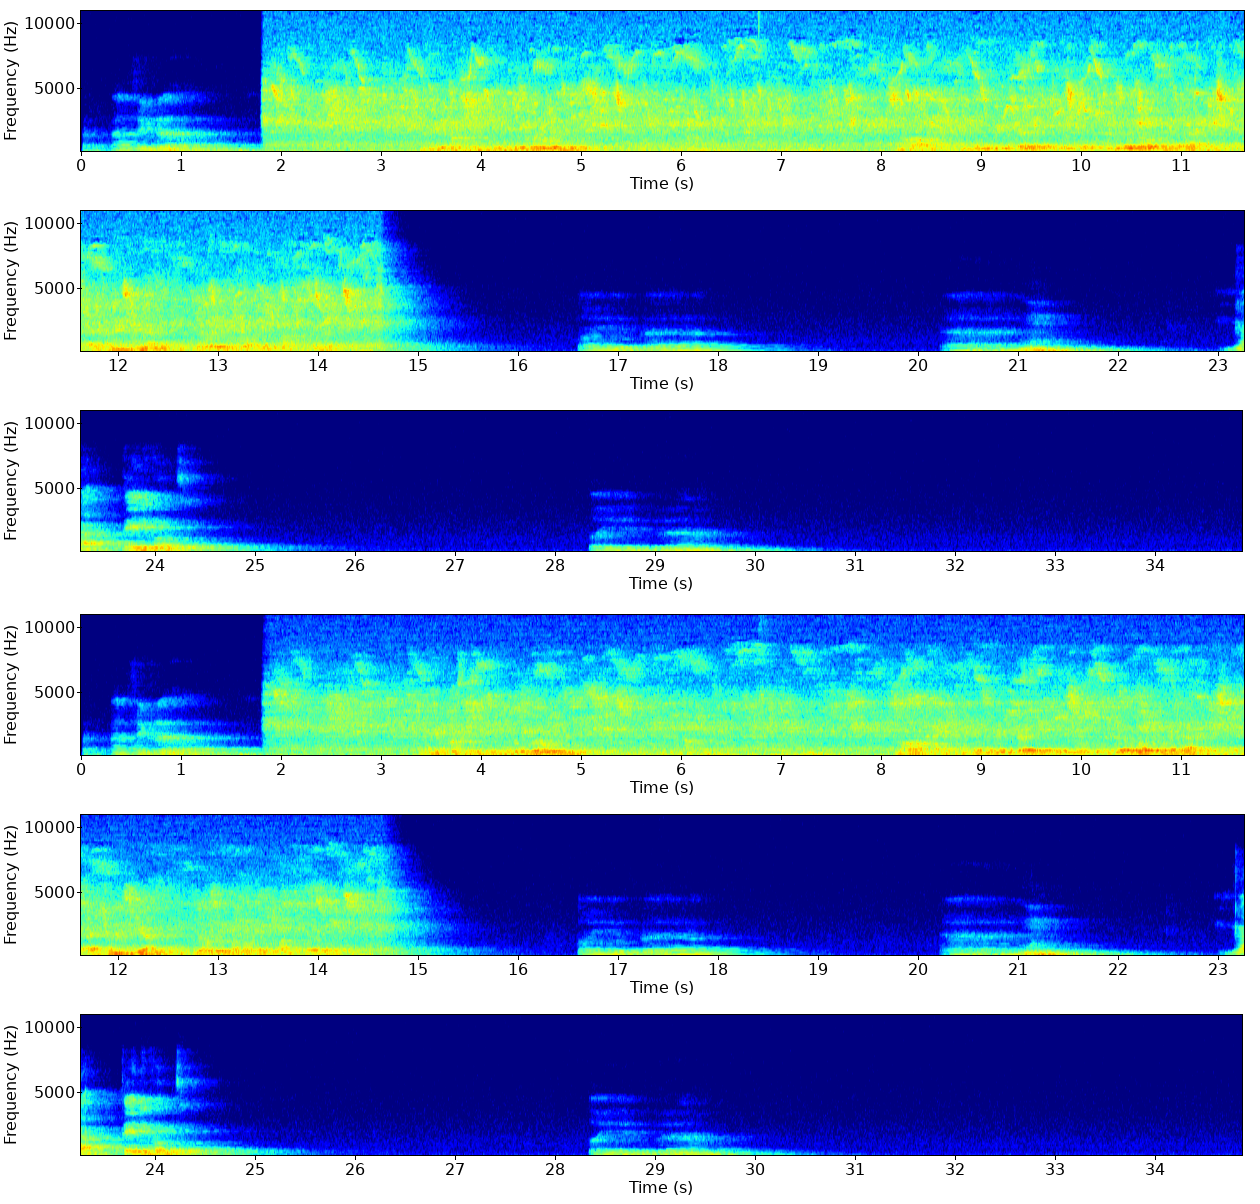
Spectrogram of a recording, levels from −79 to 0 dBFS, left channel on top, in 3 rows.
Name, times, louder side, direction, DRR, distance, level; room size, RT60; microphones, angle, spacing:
voice 1, 0.3-1.8 3.4-7.5 16.6-17.8 20.2-21.4 28.3-29.6, equal, 35° right, -7 dB, 1.0 m, -32 dB
sound 1, 1.8-14.7, left 2 dB, 60° left, 0.4 m, -23 dB
voice 2, 3.3-4.8 8.1-14.1 23.0-23.4 23.7-24.3, right 1 dB, 90° right, -3 dB, 0.6 m, -23 dB
4.0 x 2.7 x 3.2 m, 2.2 s
head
